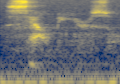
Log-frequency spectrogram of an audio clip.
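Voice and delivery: unvoiced, secretive whisper. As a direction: lean in and whisper the offer. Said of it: "then whispered".

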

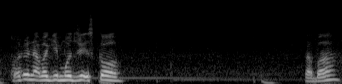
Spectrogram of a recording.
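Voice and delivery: ordinary delivery

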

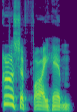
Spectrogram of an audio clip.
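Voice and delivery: the mob demanding crucifixion, loud and slow; slow crowd shout. A narrator's reading. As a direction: drag out the demand for death. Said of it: "they shouted".

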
